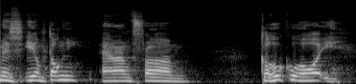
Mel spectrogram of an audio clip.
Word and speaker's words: Tongi: My name is Iam Tongi, and I'm from Kahuku, Hawaii. Iam Tong. Tongi. You pronounce the T's like a D in the Tongan culture.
